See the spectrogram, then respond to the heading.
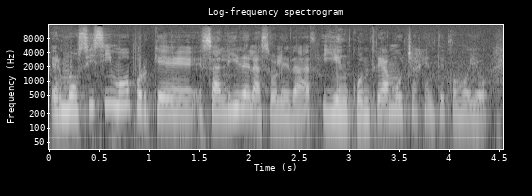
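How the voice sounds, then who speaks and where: A woman speaks over noticeable background noise. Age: 50s. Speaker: author and lupus patient advocate. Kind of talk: interview. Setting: studio.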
